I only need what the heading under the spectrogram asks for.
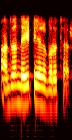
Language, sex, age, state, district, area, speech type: Kannada, male, 18-30, Karnataka, Chikkamagaluru, rural, conversation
